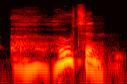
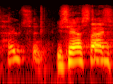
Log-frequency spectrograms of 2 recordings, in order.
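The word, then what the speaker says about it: Houghton: going to say actually Peter melson just picked me up on my pronunciation of hooton hton he sayon well this is happen spring exactly Chris I think it's hton you thank you thank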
